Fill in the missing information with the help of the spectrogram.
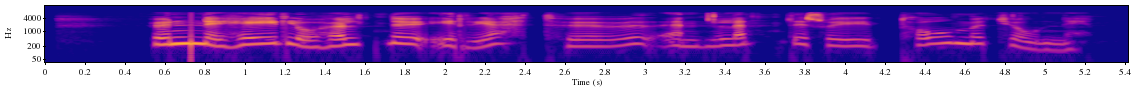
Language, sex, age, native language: Icelandic, female, 40-49, Icelandic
